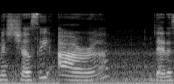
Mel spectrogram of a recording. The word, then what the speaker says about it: Arrah: My name is Chelsea Ara. That is how you pronounce the R-R-A-H-H. It's not Ra, it's Ara.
